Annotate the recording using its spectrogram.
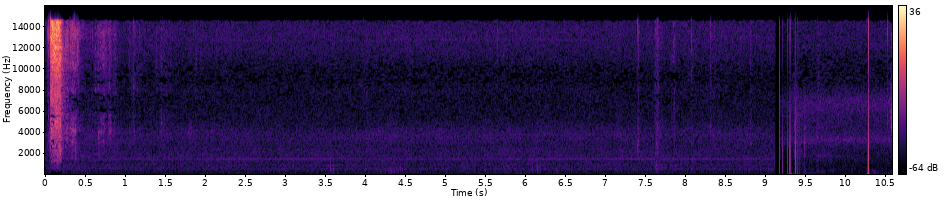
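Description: Aerosol spray can of primer giving one short burst of spray, a sharp hiss well under a second long. After it, only faint room noise, with a few knocks near the end.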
